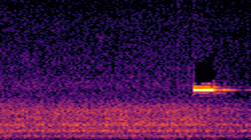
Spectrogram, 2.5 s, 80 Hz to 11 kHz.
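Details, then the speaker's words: BlitzHOME BH-AP1 air purifier in manual mode switched to maximum fan speed: soft, even rush of air with one short beep, fan noise louder than night mode but running smoothly; normal. "as I said before manual mode one speed manual speed and maximum speed and here how we can hear the fan noise gets louder"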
